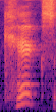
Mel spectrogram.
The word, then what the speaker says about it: KIX: But it's pronounced Kicks.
